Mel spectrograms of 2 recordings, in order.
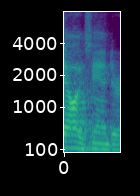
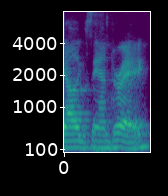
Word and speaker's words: Alexandre: you know we say Alexander it's just easier but yeah it's definitely spelled backwards yeah so somebody has to look it up or spell it we kind of do the Dre yeah okay got it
